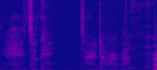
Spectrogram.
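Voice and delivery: hushed, whispered brotherly reassurance; whispered comforting. Retold or imitated. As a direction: whisper consolation, imitating a brother. Brother consoles in the other room.

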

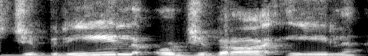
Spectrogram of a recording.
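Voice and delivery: Jibril as jib-REEL, Jibra'il as jib-raa-EEL; contrasted pronunciations. Shown as a demonstration. Teacher recapping both forms, Jibril then Jibra'il with extra syllable. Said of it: "how exactly are they pronounced".

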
